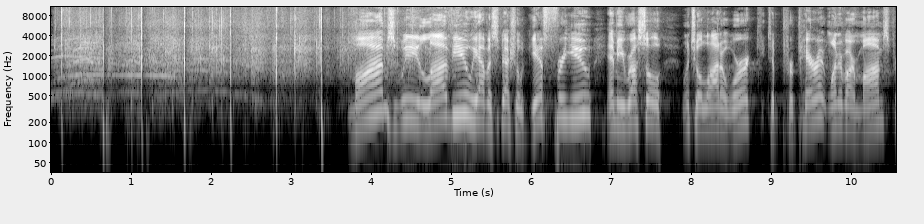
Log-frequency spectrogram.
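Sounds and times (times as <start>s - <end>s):
sharp loud claps: 0.0s - 4.8s
audience applauding mothers on Mother's Day: 0.0s - 4.9s
speech: 3.7s - 10.5s.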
